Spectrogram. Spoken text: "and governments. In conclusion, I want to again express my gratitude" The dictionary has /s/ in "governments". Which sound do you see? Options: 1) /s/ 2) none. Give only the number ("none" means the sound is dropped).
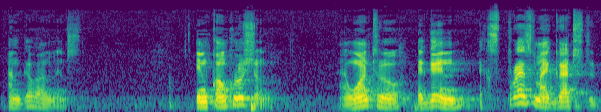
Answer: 1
